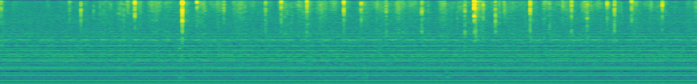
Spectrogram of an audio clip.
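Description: Faint, irregular light clicks of metal knitting needles tapping together as knit stitches are worked, over a steady low hum.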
